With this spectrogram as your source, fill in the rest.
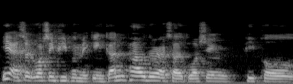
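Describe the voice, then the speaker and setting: With vocal fry and ordinary pitch variation, a man talks at a fairly high pitch and a very fast pace. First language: non-English native tongue. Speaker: podcast guest. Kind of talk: casual chat. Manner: halting.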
